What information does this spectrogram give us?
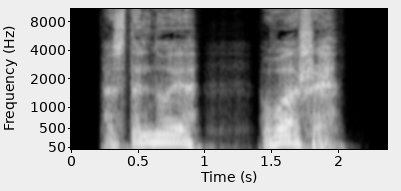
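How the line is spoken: Hoarse rasp. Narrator (Russian): прохрипел я

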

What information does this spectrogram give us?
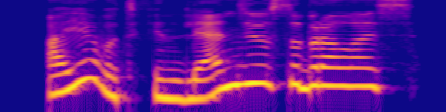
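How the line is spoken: Cheerful announcement. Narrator (Russian): весело объявила я

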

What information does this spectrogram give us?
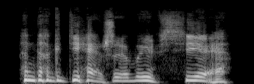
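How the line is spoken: Moaning. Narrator (Russian): простонала беглянка

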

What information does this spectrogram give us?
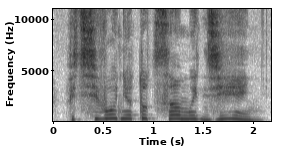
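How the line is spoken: Whisper. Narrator (Russian): прошептала она

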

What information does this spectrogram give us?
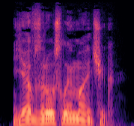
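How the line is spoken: Calm. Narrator (Russian): спокойно ответил мужчина

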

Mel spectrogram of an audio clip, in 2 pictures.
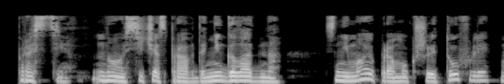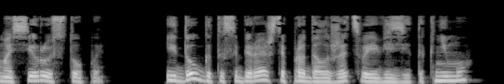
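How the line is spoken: Deceptively calm voice. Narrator (Russian): Голос Дэйва звучит обманчиво спокойно

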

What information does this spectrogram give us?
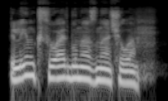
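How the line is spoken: Sigh. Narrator (Russian): вздохнул Гоша

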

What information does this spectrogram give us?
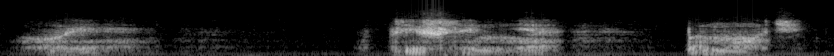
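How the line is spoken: Whisper. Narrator (Russian): прошептал Джад

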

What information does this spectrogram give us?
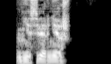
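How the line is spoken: Snort. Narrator (Russian): хмыкнул лекарь

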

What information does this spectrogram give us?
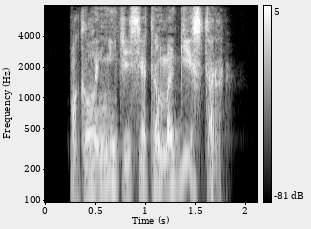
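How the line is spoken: Whispered. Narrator (Russian): прошептал

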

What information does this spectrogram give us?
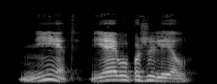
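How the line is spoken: Grumbled. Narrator (Russian): буркнул Алистер

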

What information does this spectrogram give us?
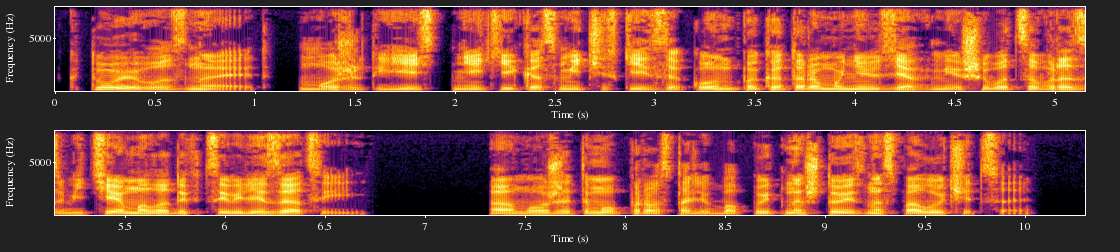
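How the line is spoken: Said, then short chuckle. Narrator (Russian): Сказав это, я коротко хмыкнул

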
